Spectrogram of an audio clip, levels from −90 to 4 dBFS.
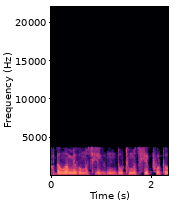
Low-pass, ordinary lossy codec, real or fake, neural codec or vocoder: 3.6 kHz; none; real; none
